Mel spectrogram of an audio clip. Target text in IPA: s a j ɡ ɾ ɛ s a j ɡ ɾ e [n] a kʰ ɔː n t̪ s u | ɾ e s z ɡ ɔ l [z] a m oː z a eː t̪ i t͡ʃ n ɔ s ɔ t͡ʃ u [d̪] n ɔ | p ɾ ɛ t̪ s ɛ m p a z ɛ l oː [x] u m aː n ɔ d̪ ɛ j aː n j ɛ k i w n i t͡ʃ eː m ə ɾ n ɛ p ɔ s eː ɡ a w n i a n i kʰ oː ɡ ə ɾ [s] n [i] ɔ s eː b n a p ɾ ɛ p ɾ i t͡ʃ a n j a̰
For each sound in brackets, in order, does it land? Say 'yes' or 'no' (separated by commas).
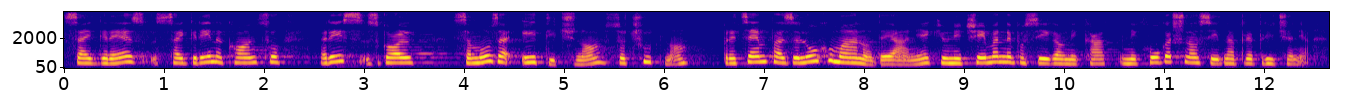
yes, no, no, yes, no, no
